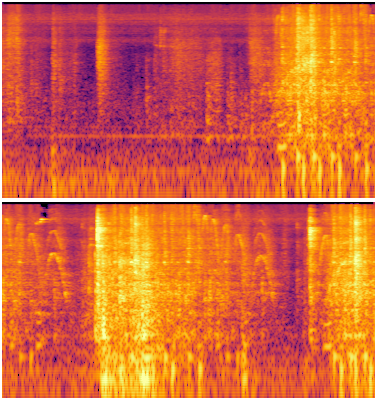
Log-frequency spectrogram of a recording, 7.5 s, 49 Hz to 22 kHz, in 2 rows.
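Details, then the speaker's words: Dump-found Troy-Bilt 21-inch self-propelled mower, possibly Kohler engine with automatic choke, untouched: three cord pulls, no pop or firing even with starting fluid; no spark. "that's weird don't even go with go-go juice so that's telling me no spark"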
